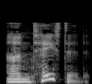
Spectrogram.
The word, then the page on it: untasted: British English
